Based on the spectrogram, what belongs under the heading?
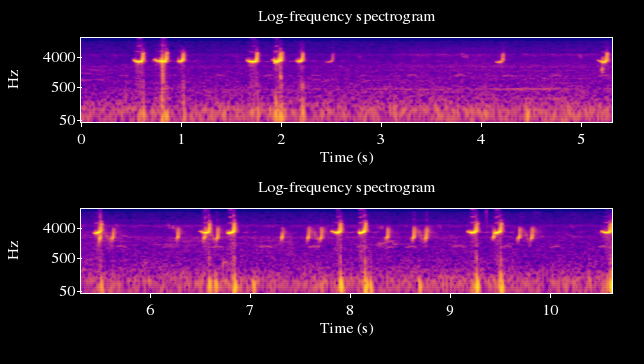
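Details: Female quail giving high, clipped chirps in pairs and small clusters, spaced irregularly about every second, with a faint steady hiss underneath.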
